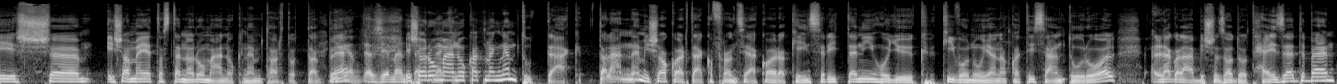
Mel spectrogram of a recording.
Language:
Hungarian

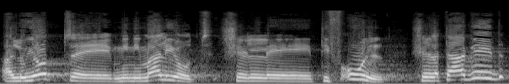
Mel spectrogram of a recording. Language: Hebrew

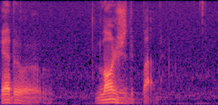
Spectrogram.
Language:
Portuguese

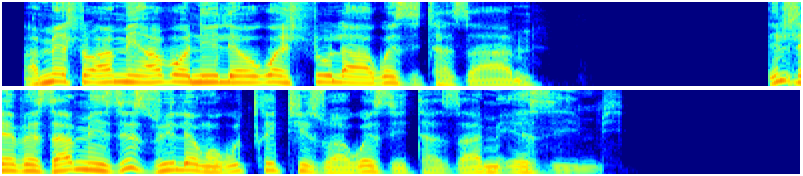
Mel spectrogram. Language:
North Ndebele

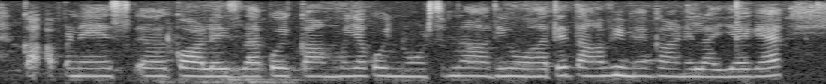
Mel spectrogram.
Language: Dogri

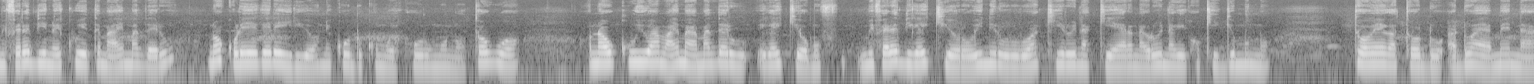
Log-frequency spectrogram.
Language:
Kikuyu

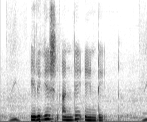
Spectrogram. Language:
Telugu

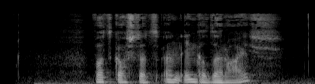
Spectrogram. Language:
Western Frisian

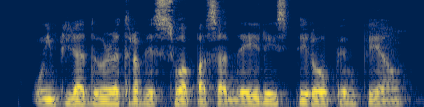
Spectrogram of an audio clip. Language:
Portuguese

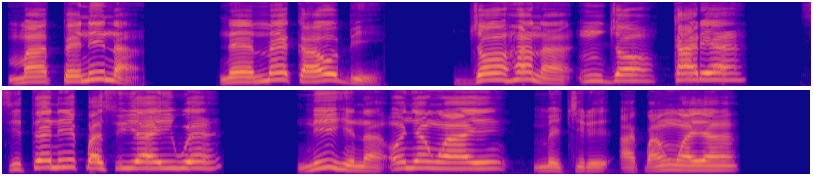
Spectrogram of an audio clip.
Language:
Igbo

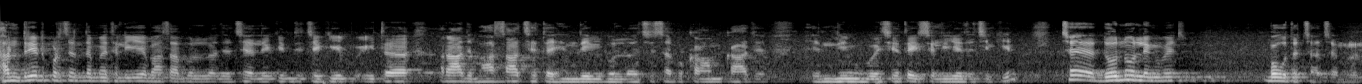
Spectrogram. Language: Maithili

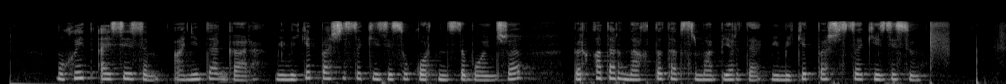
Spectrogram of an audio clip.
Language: Kazakh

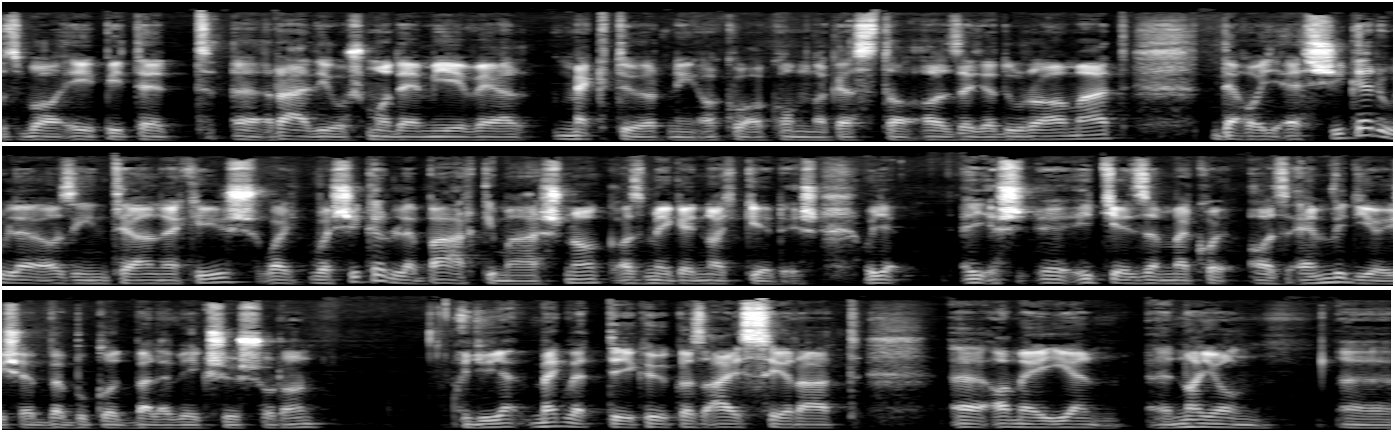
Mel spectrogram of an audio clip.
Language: Hungarian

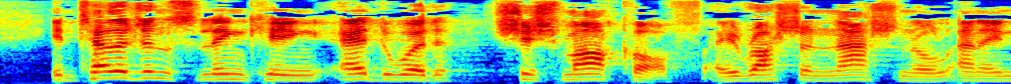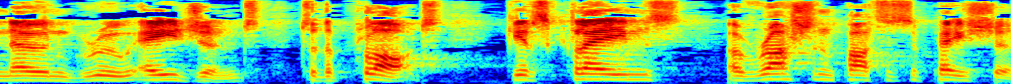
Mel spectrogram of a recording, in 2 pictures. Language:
English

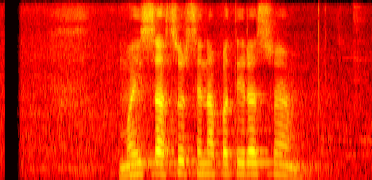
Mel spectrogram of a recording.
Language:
Nepali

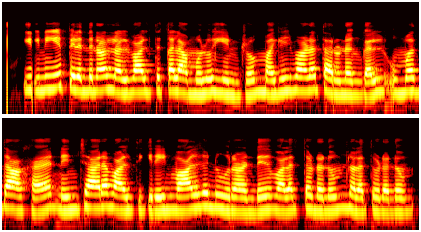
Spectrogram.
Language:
Tamil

